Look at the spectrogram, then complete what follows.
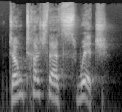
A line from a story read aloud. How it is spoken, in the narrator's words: Seaton yelled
